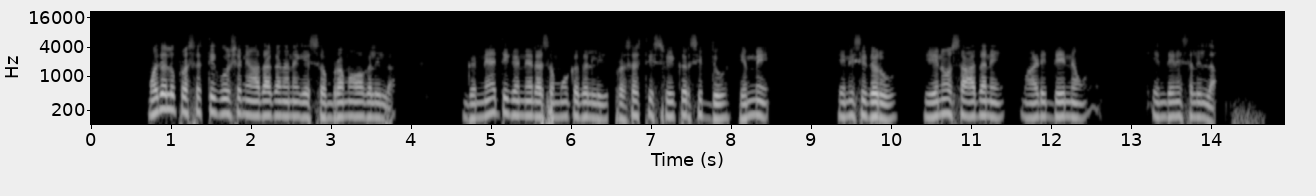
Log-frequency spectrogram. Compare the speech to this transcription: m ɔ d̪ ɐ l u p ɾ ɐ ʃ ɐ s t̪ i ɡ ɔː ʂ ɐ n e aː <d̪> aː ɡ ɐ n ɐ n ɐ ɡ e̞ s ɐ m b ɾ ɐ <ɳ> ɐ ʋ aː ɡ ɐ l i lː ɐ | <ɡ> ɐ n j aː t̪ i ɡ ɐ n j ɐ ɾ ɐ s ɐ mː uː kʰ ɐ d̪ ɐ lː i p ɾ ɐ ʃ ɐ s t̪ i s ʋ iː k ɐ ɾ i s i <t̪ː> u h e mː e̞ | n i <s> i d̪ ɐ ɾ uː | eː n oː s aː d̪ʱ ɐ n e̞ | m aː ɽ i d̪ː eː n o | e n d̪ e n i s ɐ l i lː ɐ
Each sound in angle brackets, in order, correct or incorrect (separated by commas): correct, incorrect, correct, incorrect, correct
